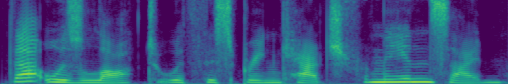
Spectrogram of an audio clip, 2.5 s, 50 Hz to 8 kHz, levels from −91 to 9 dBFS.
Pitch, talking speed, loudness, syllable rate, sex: 230 Hz, 235 wpm, -17 LUFS, 5.2 syllables/s, female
